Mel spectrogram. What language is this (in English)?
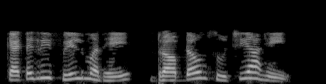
Marathi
